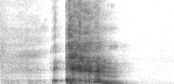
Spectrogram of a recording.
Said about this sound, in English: Sorry for coughing, guys.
